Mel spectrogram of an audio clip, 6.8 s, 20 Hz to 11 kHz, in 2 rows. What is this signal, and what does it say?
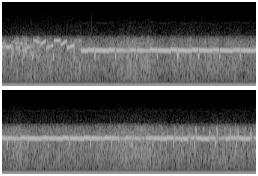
SSTV (slow-scan television), Scottie 2.
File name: sstv / S2-JA7QJQ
